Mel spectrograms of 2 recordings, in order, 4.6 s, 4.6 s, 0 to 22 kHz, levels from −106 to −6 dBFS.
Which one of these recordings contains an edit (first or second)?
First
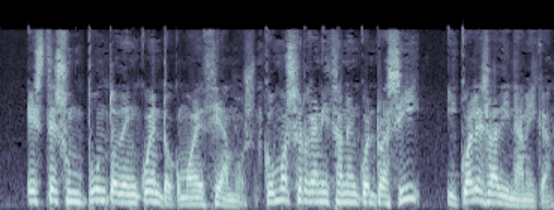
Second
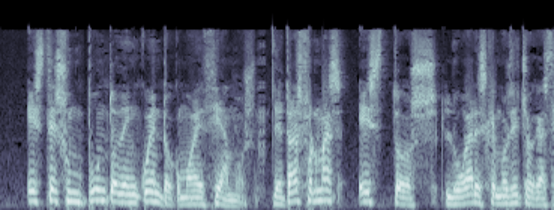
first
